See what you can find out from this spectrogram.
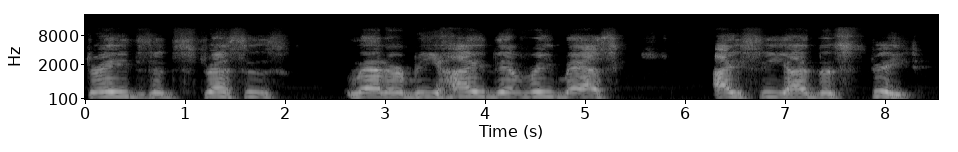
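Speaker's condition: Parkinson's disease; diagnosed over 9 years ago

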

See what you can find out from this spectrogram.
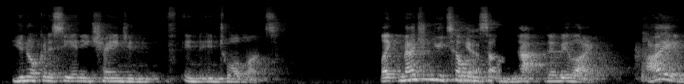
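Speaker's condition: No condition

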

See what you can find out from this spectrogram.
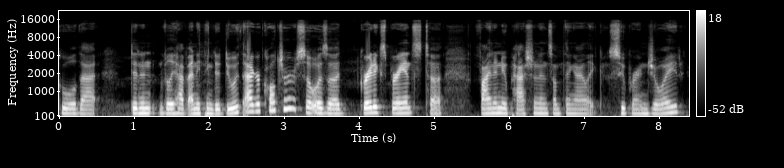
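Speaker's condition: No condition

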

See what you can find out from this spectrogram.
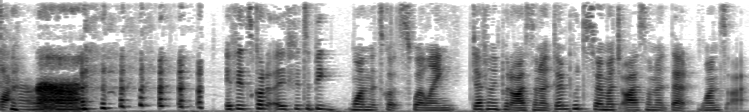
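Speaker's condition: No condition

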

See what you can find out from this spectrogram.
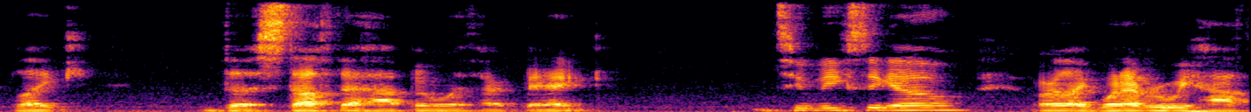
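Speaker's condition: No condition

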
